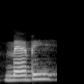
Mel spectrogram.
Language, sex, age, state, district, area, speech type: Hindi, female, 60+, Madhya Pradesh, Gwalior, rural, spontaneous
